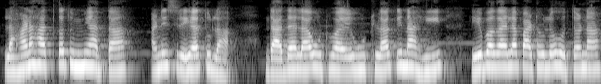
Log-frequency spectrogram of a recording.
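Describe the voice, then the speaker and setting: A woman's voice: fairly high pitch, steady tone, unhurried, a little mellow, highs cut off, lightly acted. A woman voicing a middle-aged mother who scolds her grown children. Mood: scolding.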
